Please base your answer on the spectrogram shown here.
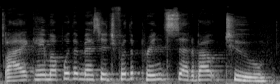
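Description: A woman's voice: a little high, fairly quick, mellow, a little hiss or hum, pitched above the performer's own voice, close to an everyday voice. A woman voicing a sleepy, fussy male owl with a drowsy, hooting, sing-song manner.

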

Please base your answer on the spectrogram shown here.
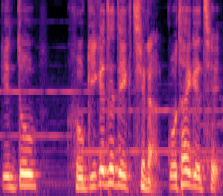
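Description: A fairly high male cartoon voice from an actor: a poor village father, honest and gentle. He sounds weary but principled, with soft music behind. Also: fairly quick, natural voice. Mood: mild. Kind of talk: cartoon fairy tale voice acting.

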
